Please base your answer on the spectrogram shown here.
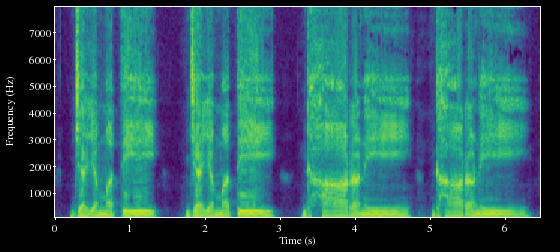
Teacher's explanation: Chữ A và chữ I này có dấu gạch ngang trên đầu, chúng ta phải đọc kéo dài 2 nhịp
